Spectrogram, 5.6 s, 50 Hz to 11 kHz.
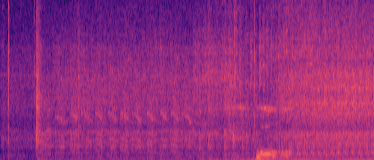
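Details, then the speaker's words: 2001 Volvo S40 petrol non-runner, first start: catches after cranking into a heavy, clattery diesel-like idle at about three pulses a second; rough running, cause suspected, not confirmed. "okay right okay was it it sounds like a diesel but it's a petrol what guys it starts"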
